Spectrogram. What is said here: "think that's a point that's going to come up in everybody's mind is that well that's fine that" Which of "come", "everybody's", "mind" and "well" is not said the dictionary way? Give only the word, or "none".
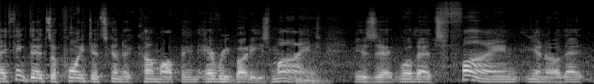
none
